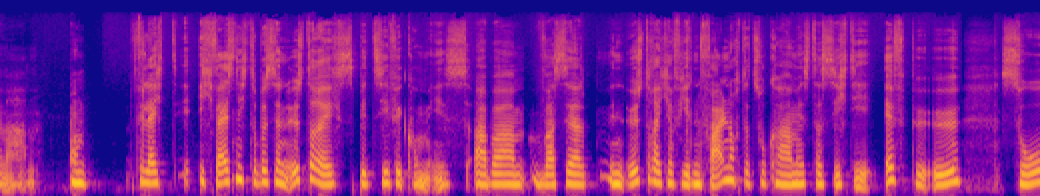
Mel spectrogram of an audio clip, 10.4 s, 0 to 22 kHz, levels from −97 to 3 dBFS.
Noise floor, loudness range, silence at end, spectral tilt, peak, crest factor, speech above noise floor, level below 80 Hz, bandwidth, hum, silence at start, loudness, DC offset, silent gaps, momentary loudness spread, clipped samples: -38 dBFS; 1 LU; 0 s; -6 dB/octave; -4 dBFS; 14 dB; 19 dB; -58 dBFS; 16.5 kHz; none; 0 s; -19 LUFS; under 0.1%; none; 7 LU; under 0.1%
